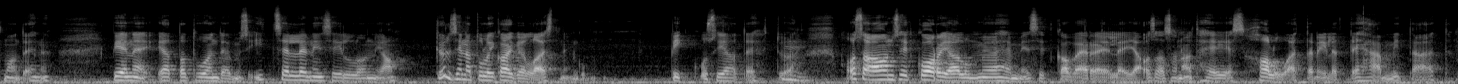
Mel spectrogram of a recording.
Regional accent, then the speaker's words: Kajaani, Kainuu, Finland; Mä oon Kajanista kotoisin, niin mä kävin sitten samalla, kun mä kävin lapsena kaupungilla

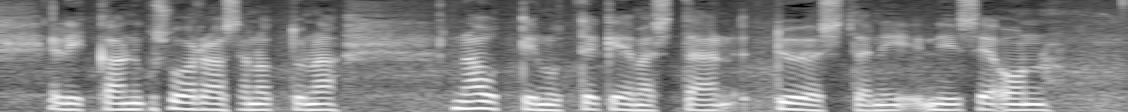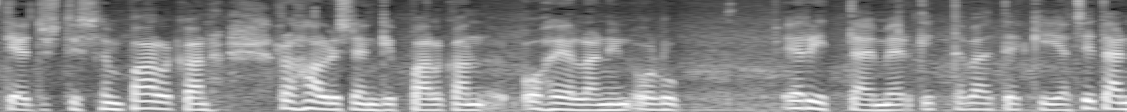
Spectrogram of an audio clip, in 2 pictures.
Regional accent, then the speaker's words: Savitaipale, South Karelia, Finland; now in Karstula, Finland; Eli mä oon Savitaipaleelta kotoisin Lappeenrannan kupeesta ja Jyväskylässä opiskelin.

